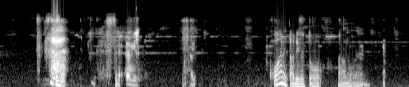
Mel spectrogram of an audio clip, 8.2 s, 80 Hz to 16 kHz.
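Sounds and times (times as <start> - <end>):
loud sneeze: 0.8 - 1.4
speech: 1.0 - 2.9, 3.7 - 4.0, 5.5 - 7.8.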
